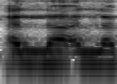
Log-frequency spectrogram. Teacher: اللہ کا لام جو ہوتا ہے ہمیشہ موٹا پڑھا جاتا ہے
